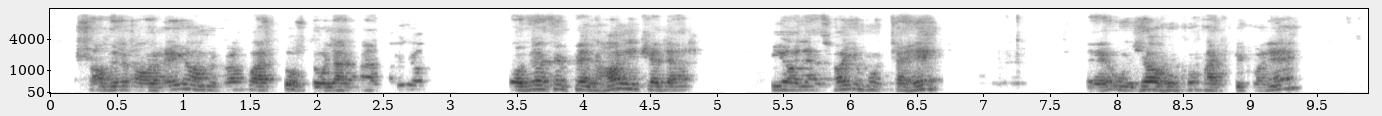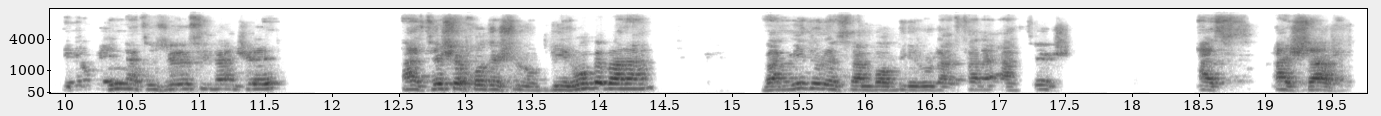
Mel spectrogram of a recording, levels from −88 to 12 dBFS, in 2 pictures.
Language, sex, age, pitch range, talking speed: Persian, male, 60-79, 160-220 Hz, 100 wpm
